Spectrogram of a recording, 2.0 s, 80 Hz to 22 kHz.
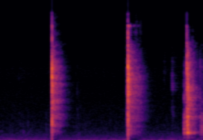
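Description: Three crisp, sharp dry-fire clicks from the single action trigger of a Sig P226X Legion SAO pistol, spaced unevenly apart, close and clean with no talking.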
